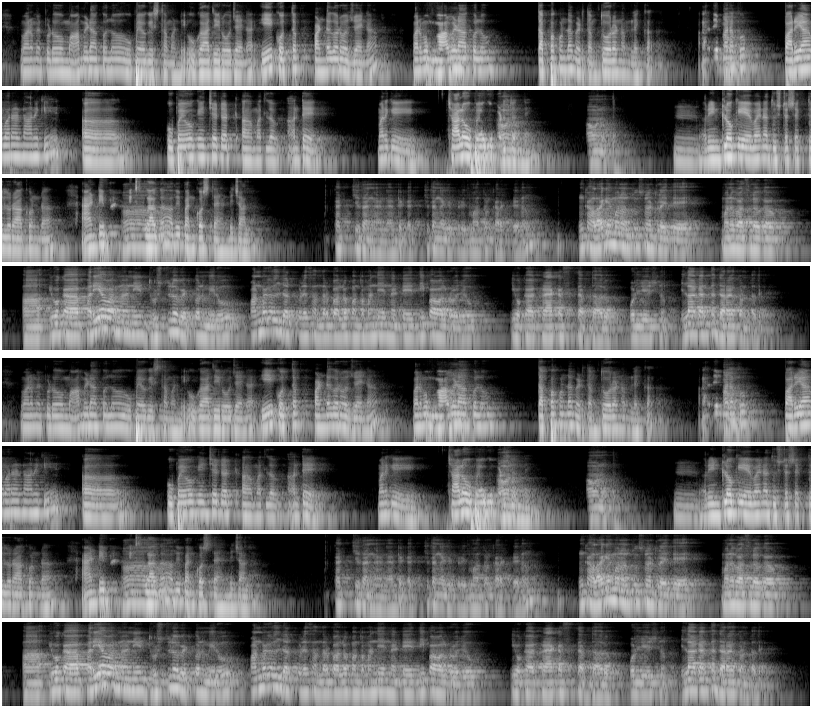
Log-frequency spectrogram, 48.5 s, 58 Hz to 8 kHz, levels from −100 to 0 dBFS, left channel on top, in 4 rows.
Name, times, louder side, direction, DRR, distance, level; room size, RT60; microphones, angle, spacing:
voice 1, 0.3-4.4 4.7-5.6 6.2-7.3 8.0-9.8 10.5-11.2 11.7-13.0 13.3-14.0 14.6-16.9 17.8-18.5 18.8-20.2 22.2-25.1 25.5-26.0 26.4-28.1, left 2 dB, 85° left, 9 dB, 1.3 m, -24 dB
voice 2, 19.6-19.9 20.9-21.2 26.1-26.9 29.3-30.4 30.7-32.2 32.9-34.6 35.1-35.9 36.7-39.8 40.1-43.5 44.0-45.5 45.8-47.8, equal, 10° left, 8 dB, 3.9 m, -27 dB
26.0 x 21.5 x 5.7 m, 0.67 s
head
